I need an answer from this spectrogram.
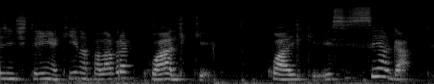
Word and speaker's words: qualche: E outro detalhe dessa frase é o som que a gente tem aqui na palavra qualche. Qualche, esse CH. CH em italiano vai ter esse som de QU ou de K, tá bem, né?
